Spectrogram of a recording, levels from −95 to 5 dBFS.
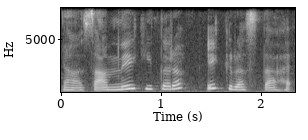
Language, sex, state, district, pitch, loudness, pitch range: Hindi, female, Jharkhand, Palamu, 280 Hz, -15 LUFS, 230-330 Hz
